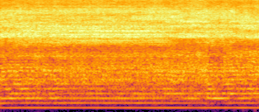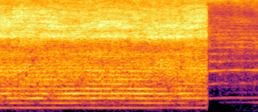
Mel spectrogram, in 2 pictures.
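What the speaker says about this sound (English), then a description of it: "Oh, aren't you just so jealous of the fact that I'm sanding a whole tractor?" A power sander works over the body of an old tractor being restored, giving a steady loud whine with strong humming tones that runs evenly and then cuts off abruptly near the end.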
